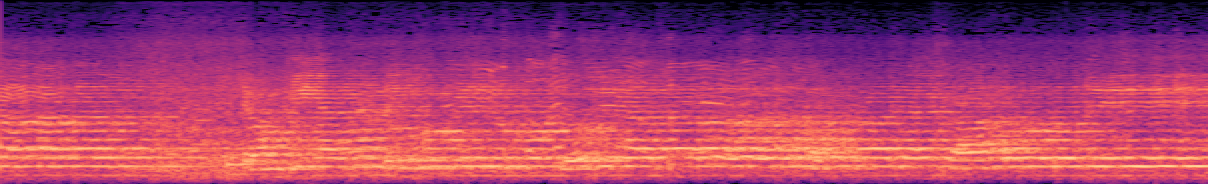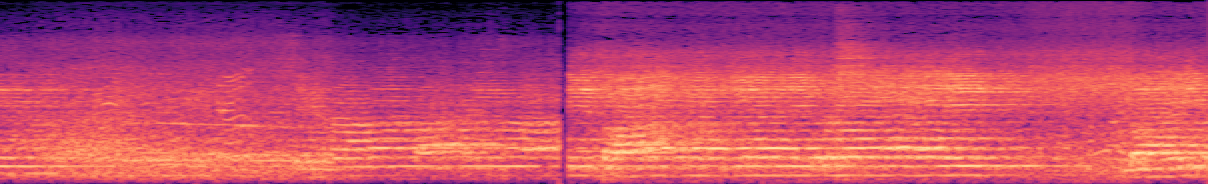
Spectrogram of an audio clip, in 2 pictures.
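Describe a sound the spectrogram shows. A large crowd sings together in a large echoing hall.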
